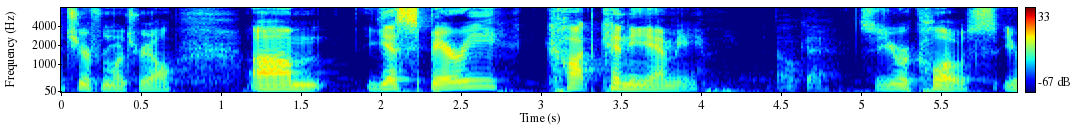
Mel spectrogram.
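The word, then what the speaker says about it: Jesperi Kotkaniemi: oh my God just Sperry Kokanee try it again just Sperry Coke can Amy you're close Okay the J is silent um former Montreal Canadian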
